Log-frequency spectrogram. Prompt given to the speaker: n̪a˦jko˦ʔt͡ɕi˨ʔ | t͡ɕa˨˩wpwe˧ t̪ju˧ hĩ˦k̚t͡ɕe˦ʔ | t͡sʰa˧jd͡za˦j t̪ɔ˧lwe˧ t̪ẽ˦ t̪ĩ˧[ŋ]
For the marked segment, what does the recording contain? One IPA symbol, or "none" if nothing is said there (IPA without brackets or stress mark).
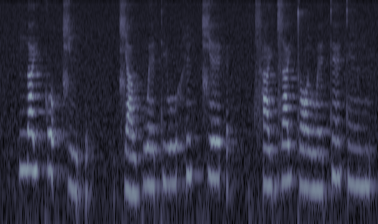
m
